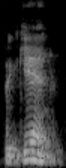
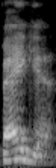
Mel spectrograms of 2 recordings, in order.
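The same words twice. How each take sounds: First: The stress is on the second syllable. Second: The stress is on the first syllable. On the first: It is the ordinary verb. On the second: It is a person's surname.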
